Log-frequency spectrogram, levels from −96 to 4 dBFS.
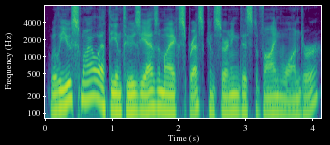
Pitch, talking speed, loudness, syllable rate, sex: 115 Hz, 175 wpm, -15 LUFS, 5.4 syllables/s, male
